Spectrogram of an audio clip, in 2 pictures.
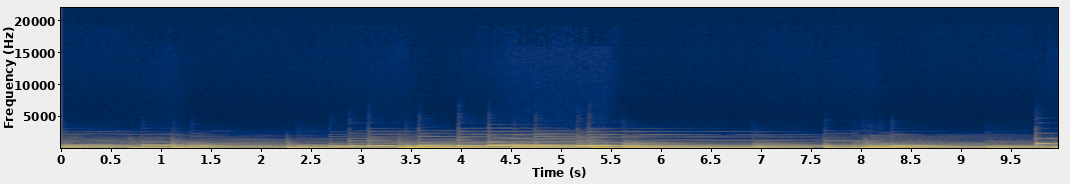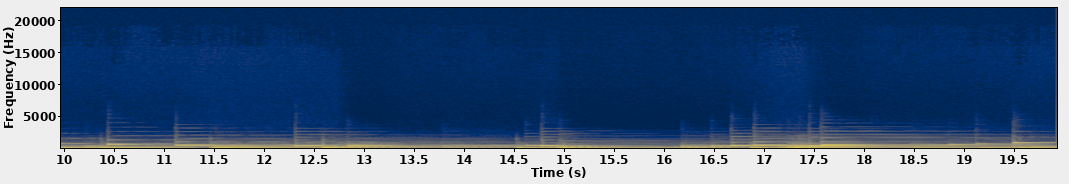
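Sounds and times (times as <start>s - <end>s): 
soothing calming relaxing jazz podcast music: 0.0s - 19.9s.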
